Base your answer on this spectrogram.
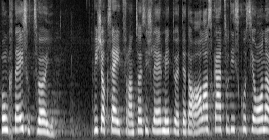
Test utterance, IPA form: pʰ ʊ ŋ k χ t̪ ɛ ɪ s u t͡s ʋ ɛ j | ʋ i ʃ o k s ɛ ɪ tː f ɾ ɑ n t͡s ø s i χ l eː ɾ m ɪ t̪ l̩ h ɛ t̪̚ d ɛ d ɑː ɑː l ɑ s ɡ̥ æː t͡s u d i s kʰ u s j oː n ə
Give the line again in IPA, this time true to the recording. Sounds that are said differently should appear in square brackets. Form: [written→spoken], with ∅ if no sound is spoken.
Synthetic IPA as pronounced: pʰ ʊ ŋ k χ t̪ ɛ ɪ s u t͡s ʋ [ɛ→œ] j | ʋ i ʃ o k s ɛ ɪ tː f ɾ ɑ n t͡s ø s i [χ→ʃ] l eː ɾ m ɪ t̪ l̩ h ɛ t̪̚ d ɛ d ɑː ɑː l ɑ s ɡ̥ æː t͡s u d i s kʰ u s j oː n ə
